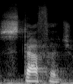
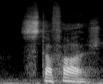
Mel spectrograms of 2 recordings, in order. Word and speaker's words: staffage: today we begin with the word staffage or staffage depending on how you like to pronounce it it refers to those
